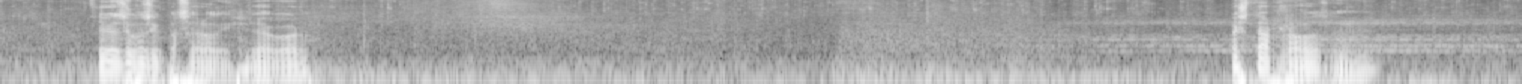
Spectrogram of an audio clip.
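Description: A young man speaks briefly with animation into a close microphone.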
